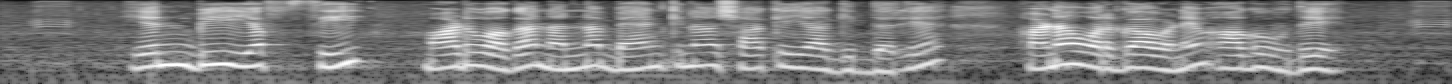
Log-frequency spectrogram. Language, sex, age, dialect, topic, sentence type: Kannada, female, 41-45, Mysore Kannada, banking, question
